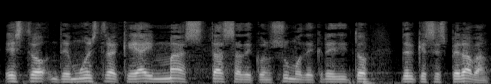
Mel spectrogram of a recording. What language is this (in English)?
Spanish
